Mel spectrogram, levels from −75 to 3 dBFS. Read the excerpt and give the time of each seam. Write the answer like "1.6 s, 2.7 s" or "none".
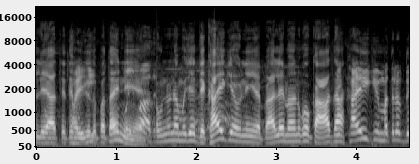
1.6 s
